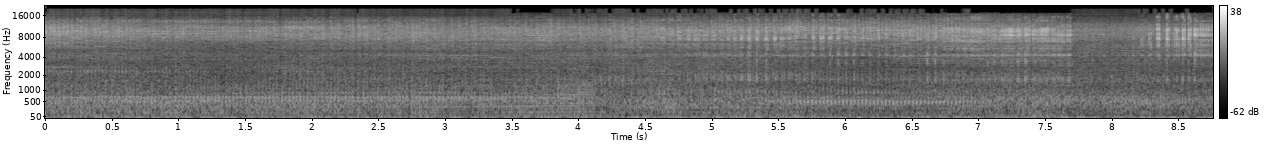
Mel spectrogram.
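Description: Around fifty motorcycles idle together at a riders' meetup, making a loud, steady engine drone that fills the whole stretch. The rumble shifts in pitch a little partway through and never lets up.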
